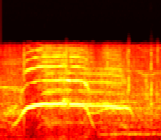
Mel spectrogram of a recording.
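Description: A loud, high-pitched whoop from a spectator close by: one long call that rises, holds and then falls over about a second and a half, over a crowd cheering.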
